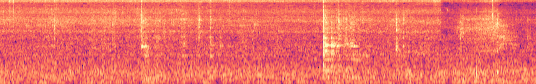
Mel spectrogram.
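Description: Thin strips of cabbage for jhuri bhaja fry in a pan, a faint, soft, even crackle with occasional sharper ticks and light stirring taps throughout.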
